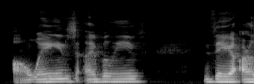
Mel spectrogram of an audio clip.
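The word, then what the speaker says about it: Alvvays: It's spelled with like a L va ys, but it's pronounced always.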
